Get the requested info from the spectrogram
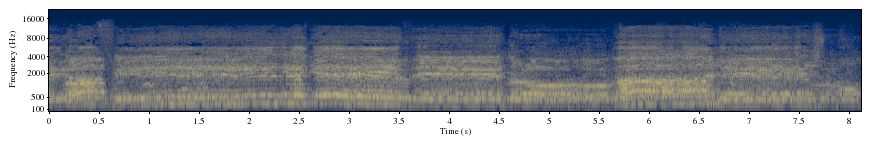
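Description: A group of people singing together unaccompanied, a slow Greek folk song in long, drawn-out phrases with wavering, ornamented pitch and a brief break for breath about half a second in.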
